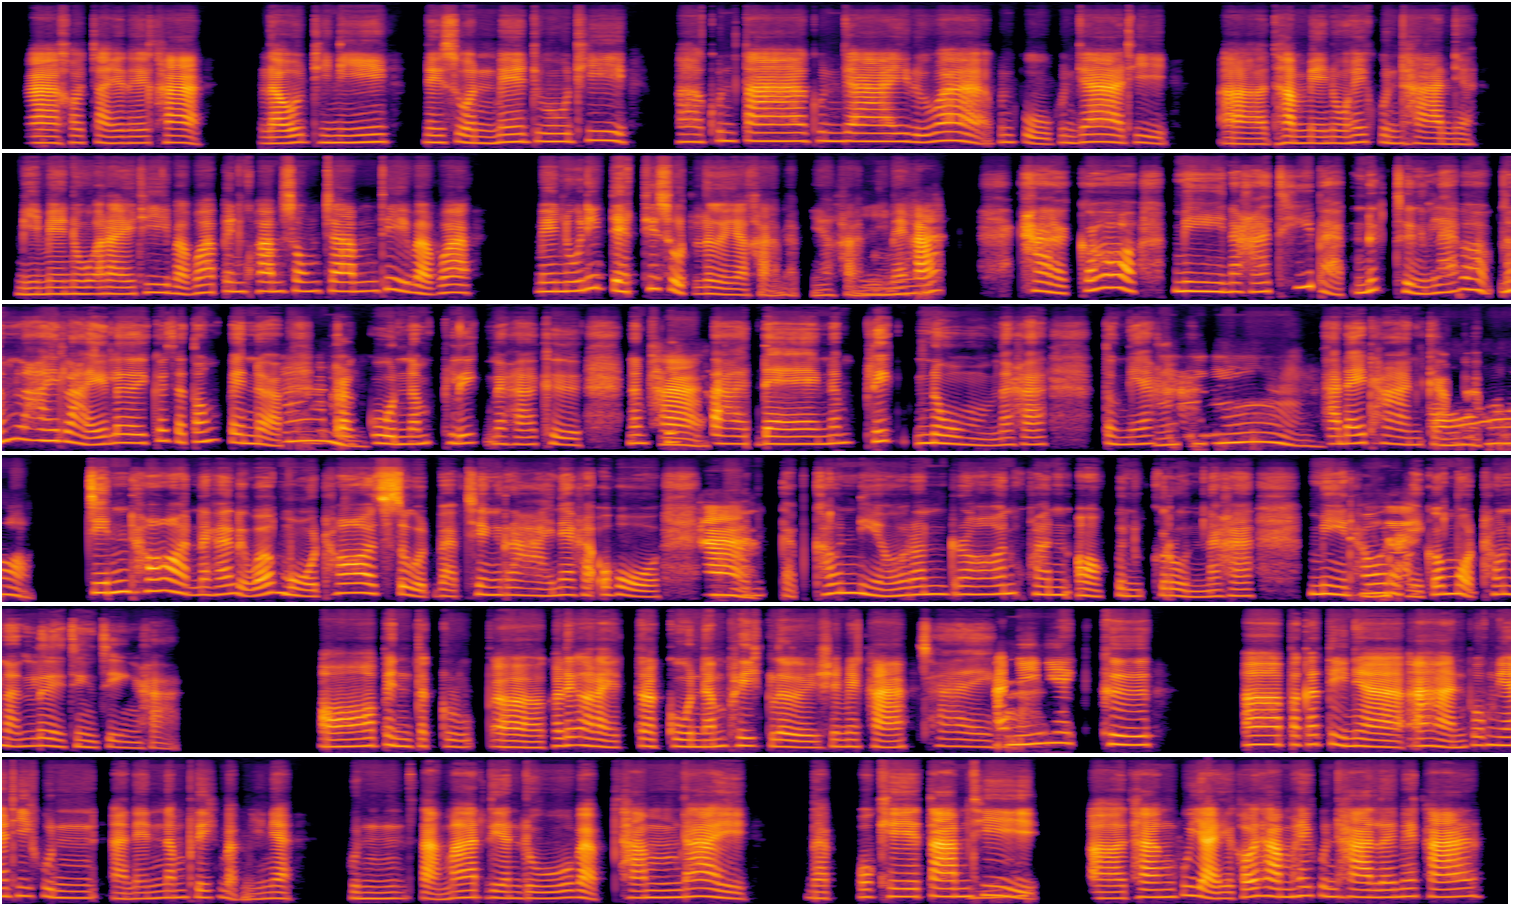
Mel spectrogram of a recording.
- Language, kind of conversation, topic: Thai, podcast, อาหารจานไหนที่ทำให้คุณคิดถึงคนในครอบครัวมากที่สุด?
- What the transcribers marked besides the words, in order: "เมนู" said as "เมดู"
